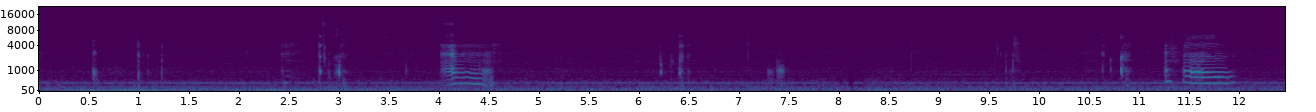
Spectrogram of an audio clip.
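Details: Six-week-old baby girl hiccupping for about 2 minutes after milk: brief, sharp catching sounds recurring irregularly, with two short vocal squeaks; infant hiccups.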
